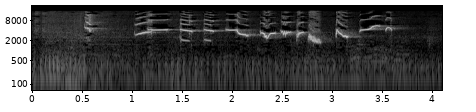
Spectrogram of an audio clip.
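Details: Oriental magpie-robin lure song, a filled-in full performance meant to make quiet birds sing; after faint low murmur, a fast run of sharp high whistles and sweeping slurred notes, about a dozen bursts in three seconds.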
